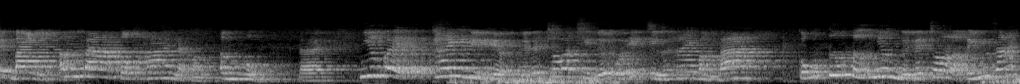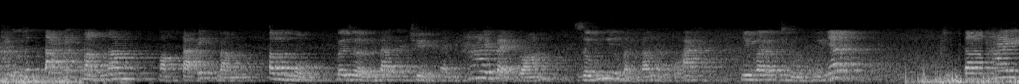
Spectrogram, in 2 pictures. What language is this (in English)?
Vietnamese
